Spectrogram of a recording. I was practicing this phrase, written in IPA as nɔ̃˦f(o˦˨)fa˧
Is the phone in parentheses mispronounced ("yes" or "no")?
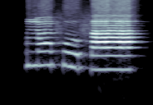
no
